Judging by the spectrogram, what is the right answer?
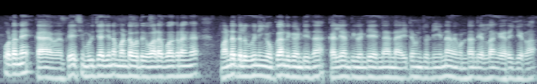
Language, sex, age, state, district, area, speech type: Tamil, male, 60+, Tamil Nadu, Thanjavur, rural, spontaneous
